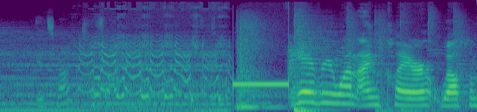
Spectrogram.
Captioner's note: sneaky laughter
